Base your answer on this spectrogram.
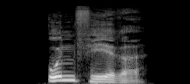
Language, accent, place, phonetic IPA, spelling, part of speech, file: German, Germany, Berlin, [ˈʊnˌfɛːʁə], unfaire, adjective, De-unfaire.ogg
- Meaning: inflection of unfair: 1. strong/mixed nominative/accusative feminine singular 2. strong nominative/accusative plural 3. weak nominative all-gender singular 4. weak accusative feminine/neuter singular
